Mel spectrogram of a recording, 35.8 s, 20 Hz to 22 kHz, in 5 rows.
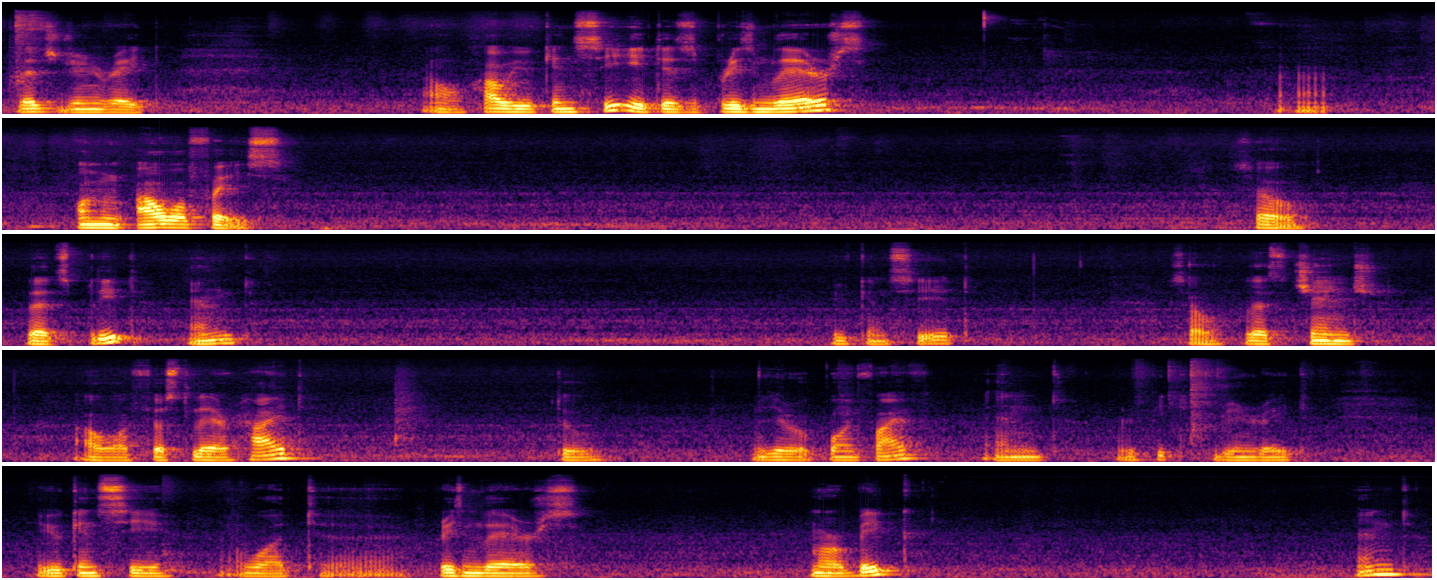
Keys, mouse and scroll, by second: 1.8 right click, 1.9 middle click, 2.5 right click, 4.2 middle click, 5.5 scroll down 1, 6.2 middle click, 7.3-8.0 scroll down 1, 8.0 right click, 8.6-9.2 scroll down 1, 13.7-14.2 scroll down 1, 14.5 middle click, 14.9 right click, 15.5 middle click, 17.7 scroll down 1, 17.8 middle click, 27.2 middle click, 28.2 right click, 29.0 middle click, 29.8 scroll down 1, 30.0 middle click.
